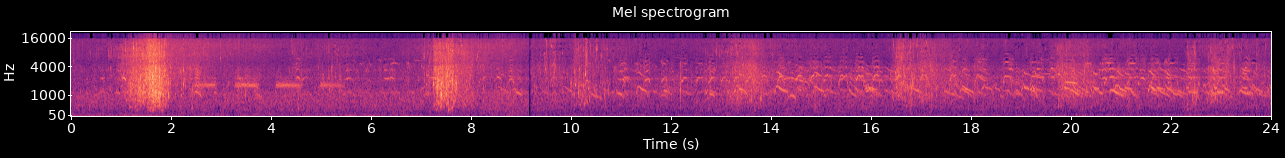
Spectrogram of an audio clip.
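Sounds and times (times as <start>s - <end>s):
flock of gulls calling: 0.0s - 24.0s.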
